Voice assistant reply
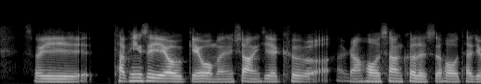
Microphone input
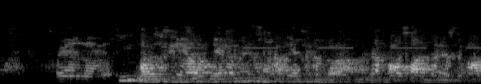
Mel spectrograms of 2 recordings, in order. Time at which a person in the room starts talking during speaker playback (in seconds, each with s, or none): 1.2 s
